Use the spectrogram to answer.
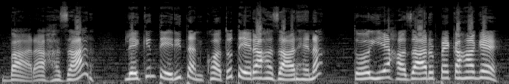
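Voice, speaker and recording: A woman acts out a bitter, middle-aged cartoon mother-in-law. Her voice is very high, and she nags, scolds and complains sarcastically. Music plays underneath. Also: animated, normal speed, a bit bright, dry recording. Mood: suspicious, demanding. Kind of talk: Hindi cartoon story dubbing.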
